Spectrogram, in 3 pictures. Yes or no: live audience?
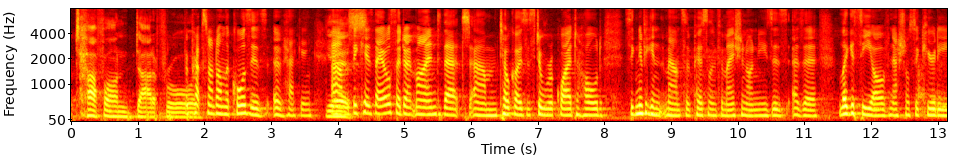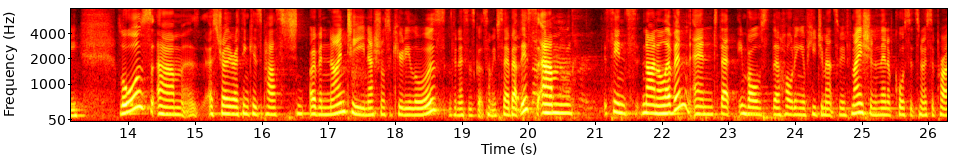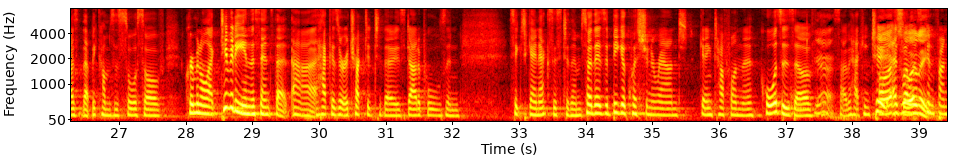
yes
